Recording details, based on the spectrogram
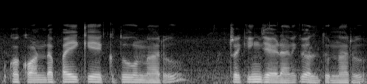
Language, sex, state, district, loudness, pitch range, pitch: Telugu, male, Andhra Pradesh, Sri Satya Sai, -19 LUFS, 100-115 Hz, 110 Hz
